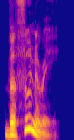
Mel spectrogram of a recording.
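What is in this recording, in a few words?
"buffoonery", British English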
